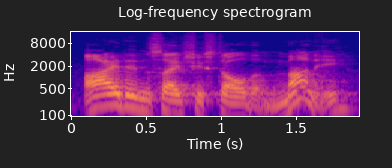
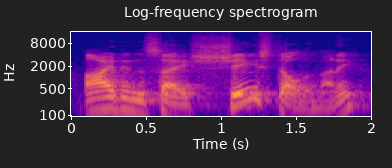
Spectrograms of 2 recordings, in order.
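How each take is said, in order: First: The stress is on "money". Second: The stress is on "she".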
